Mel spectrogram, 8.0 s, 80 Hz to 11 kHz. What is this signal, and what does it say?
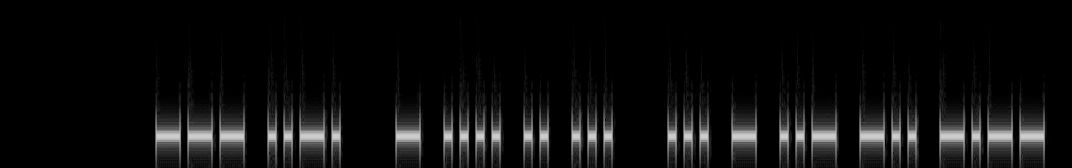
Morse code, heard as a keyed tone, about 20 wpm, 700 Hz. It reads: OF THIS STUDY
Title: Build A Phrase - 5-Word Phrases - 20wpm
